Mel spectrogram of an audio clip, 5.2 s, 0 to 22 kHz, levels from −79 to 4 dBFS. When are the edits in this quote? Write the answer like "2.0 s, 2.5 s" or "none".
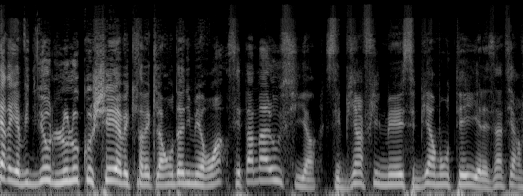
1.4 s, 3.2 s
